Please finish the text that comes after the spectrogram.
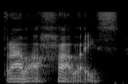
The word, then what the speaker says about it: trabajabais: like other verbs, but the reason there's no tilde in trabajabais is because the natural emphasis lands on the second to last syllable Okay. there. So trabajabais.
